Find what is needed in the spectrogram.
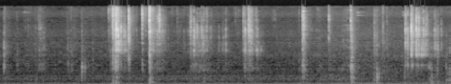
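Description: Pretzel sticks being put into a hard plastic Bentgo Kids lunch box, a string of light clicks and clatters as they land in the compartment.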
